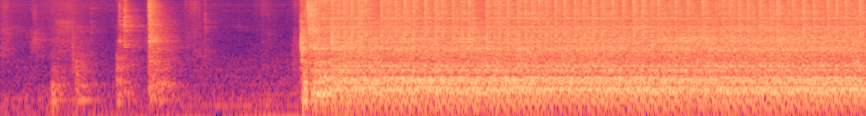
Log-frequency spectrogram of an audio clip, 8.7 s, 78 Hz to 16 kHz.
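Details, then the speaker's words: Yamaha Blaster 200 two-stroke quad that bogs and has no power, heard idling up close: busy, high-pitched ring-ding idle after a few pulls; owner suspects crank seal or air leak, air leak found. "full tons of white smoke there's an air leak right there"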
